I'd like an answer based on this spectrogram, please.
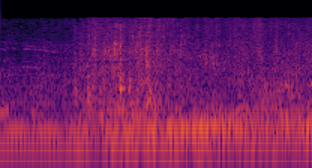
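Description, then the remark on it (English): A motorboat idles on the water, staying near a swimmer, its engine a steady, low rumbling hum that holds at an even level with faint splashing and wash around it. “The boat stays near him for half an hour, just watching.”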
